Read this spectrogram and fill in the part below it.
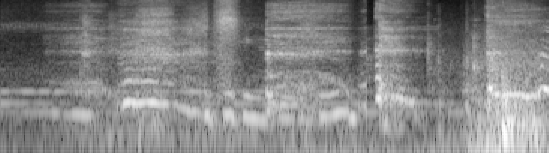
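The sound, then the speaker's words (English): Strained gasping and ragged breaths from a woman having an asthma attack, with a few rough cough-like bursts, mixed with strained voiced sounds, growing harsher toward the end as she struggles to breathe. “She just had an asthma attack and she's barely breathing.”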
